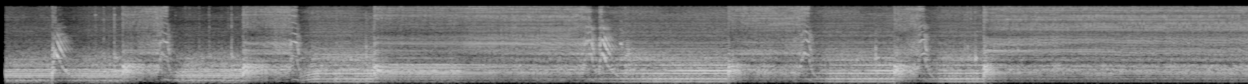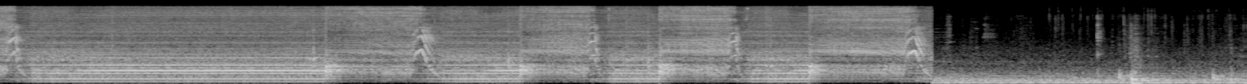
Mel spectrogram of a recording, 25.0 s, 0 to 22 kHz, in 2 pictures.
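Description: Pneumatic impact wrench on a truck's rear-wheel lug nuts: a steady whine in runs of one to a few seconds, broken by short stops and knocks, cutting off about 22 seconds in.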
